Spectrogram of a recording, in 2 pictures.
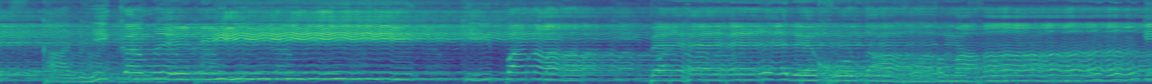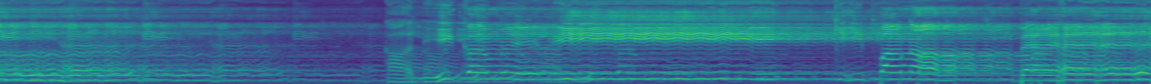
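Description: A man singing a naat, an Urdu devotional poem in praise of the Prophet, in long melodic lines with wavering, ornamented pitch. The voice fades away about fourteen seconds in and comes back a second or so later.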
